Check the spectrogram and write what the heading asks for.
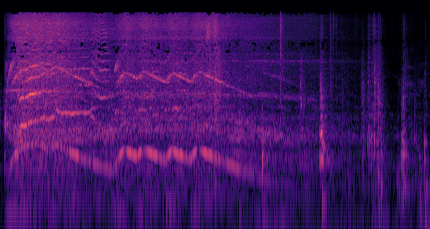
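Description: Balloon pump running as it inflates a latex balloon: a rush of air with a motor whine that wavers up and down, then slides steadily lower in pitch and fades out about five seconds in.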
